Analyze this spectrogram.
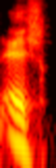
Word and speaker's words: ishq: Let's start with ishq. It's kind of hard for people to pronounce the q. Okay. You could say ishq, ishq, like just say g at the end.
